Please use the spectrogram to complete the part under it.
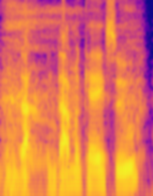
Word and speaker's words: Ndamukong Suh: Ndamukong Suh? – Yeah.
